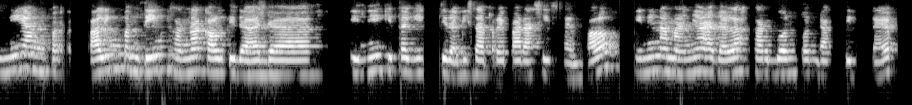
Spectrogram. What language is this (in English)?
Indonesian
